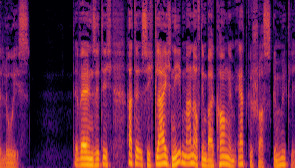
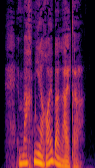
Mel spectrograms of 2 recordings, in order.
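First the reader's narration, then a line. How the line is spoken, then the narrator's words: Whisper. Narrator (German): flüsterte Luis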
